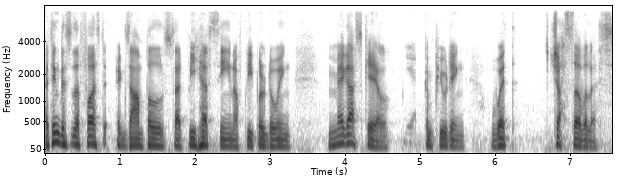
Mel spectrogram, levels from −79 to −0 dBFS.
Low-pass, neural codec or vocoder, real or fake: 7.2 kHz; none; real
